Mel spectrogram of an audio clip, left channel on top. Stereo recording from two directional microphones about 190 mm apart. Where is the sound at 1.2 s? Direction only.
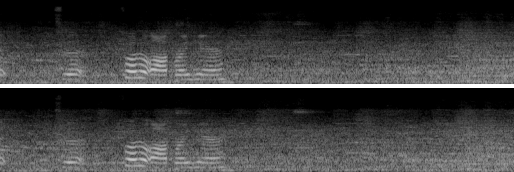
10° left (ahead or behind).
